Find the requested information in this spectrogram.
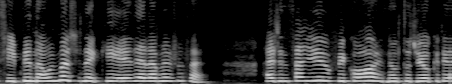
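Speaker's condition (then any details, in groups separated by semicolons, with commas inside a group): Cerebral palsy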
